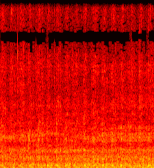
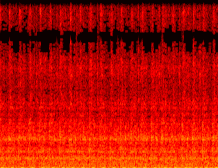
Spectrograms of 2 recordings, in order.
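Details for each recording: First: Ural motorcycle twin-cylinder engine (new, low mileage) idling with a steady thump and light quick valve ticking; runs slightly noisier, valves could be adjusted, gear whine possibly audible. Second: New Ural twin-cylinder motorcycle idling with low, even thumping about four beats a second, running well; owner notes it is slightly noisier than the other, with gear noise in the gearbox and ticking valves.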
